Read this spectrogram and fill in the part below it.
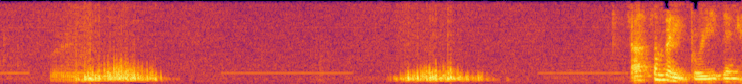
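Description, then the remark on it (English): During an online meeting, two loud, heavy breaths rush into a microphone, a few seconds apart, with a faint steady hum between them; a voice starts talking at the end. “Somebody breathing heavily.”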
